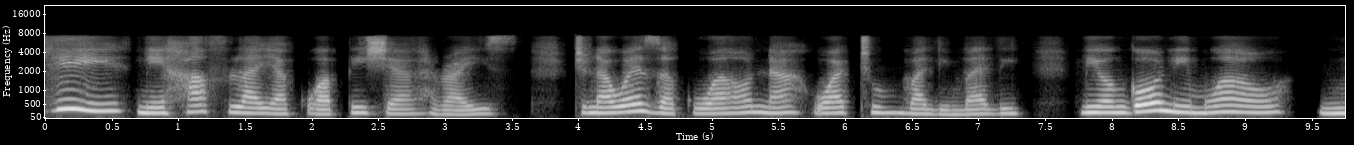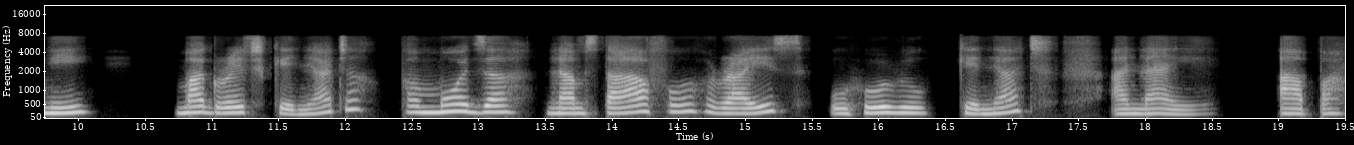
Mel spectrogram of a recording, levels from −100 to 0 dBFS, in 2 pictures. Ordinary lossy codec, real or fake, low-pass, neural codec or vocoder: AAC, 32 kbps; fake; 7.2 kHz; codec, 16 kHz, about 1 kbps, DyCAST, with the encoder's durations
